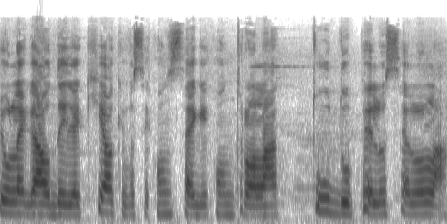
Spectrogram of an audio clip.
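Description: A woman's voice, dry and free of echo. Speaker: vlogger. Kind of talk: casual vlog chat. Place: shop. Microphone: phone near.

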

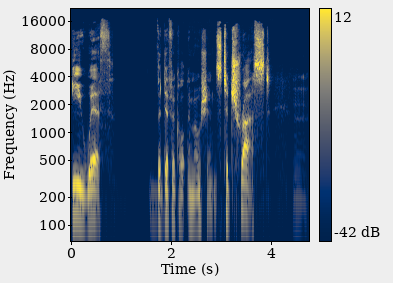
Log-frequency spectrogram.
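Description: Heard against a quiet background, the voice moves at a very slow pace with ordinary pitch variation and a dry sound with no echo. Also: man. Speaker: psychotherapist. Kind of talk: interview conversation. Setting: guest's home. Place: home room.

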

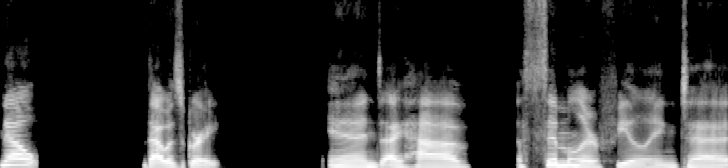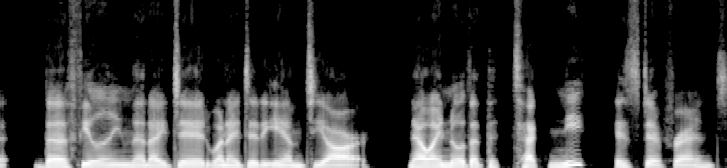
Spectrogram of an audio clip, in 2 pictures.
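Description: A woman speaks at a fairly slow pace with ordinary pitch variation and long, frequent pauses. The sound is dry with no echo, and the background is quiet. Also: fairly low pitch for a woman. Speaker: ADHD coach podcast host; podcast host. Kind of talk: casual interview. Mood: reflective, emotional. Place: home room. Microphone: studio mic.

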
